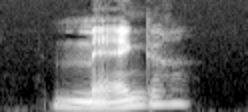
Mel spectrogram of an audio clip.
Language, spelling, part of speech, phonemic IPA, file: French, maigre, adjective / noun, /mɛɡʁ/, Fr-maigre.ogg
- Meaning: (adjective) 1. meagre, skinny 2. lean, thin; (noun) meagre (fish)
